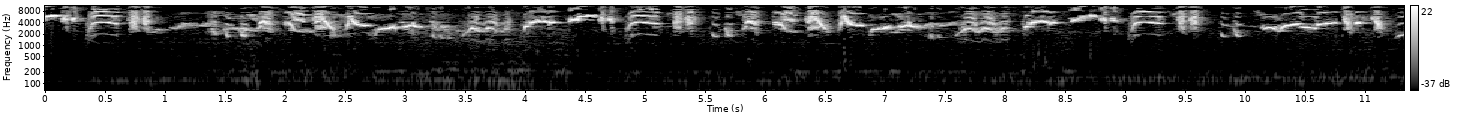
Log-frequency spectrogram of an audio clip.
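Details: White-rumped shama, called kacer, in sustained vigorous song: rapid sequences of sharp high whistles, slurred rising notes and harsh chattering bursts, repeated in short clusters, with a steady low hum beneath.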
